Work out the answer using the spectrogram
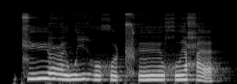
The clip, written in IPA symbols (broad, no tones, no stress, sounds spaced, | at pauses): t͡ɕ yː ʕ ø w i ɦ o x o ʈ͡ʂʰ øː χʷ e ħ æ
